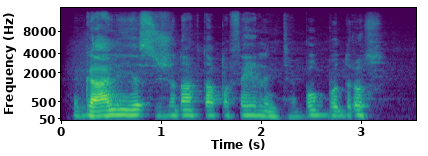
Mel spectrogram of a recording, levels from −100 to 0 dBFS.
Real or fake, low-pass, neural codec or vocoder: fake; 14.4 kHz; vocoder, 44.1 kHz, 128 mel bands, Pupu-Vocoder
